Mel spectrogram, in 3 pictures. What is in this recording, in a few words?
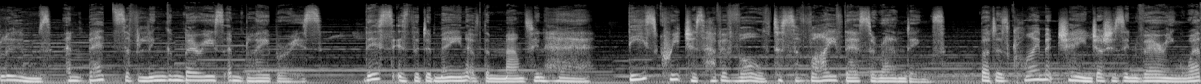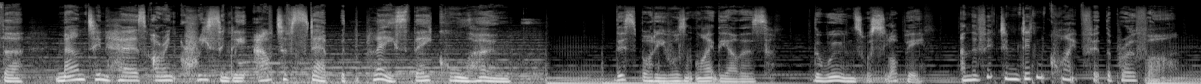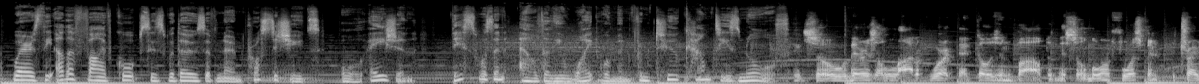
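Documentary, voice-over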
